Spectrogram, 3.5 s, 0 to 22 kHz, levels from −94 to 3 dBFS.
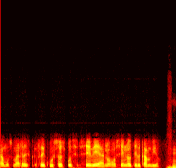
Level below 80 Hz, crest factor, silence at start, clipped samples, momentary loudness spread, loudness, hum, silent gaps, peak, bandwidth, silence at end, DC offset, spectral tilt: -50 dBFS; 18 dB; 0 s; under 0.1%; 8 LU; -24 LUFS; none; none; -6 dBFS; 4.5 kHz; 0 s; under 0.1%; -7.5 dB/octave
